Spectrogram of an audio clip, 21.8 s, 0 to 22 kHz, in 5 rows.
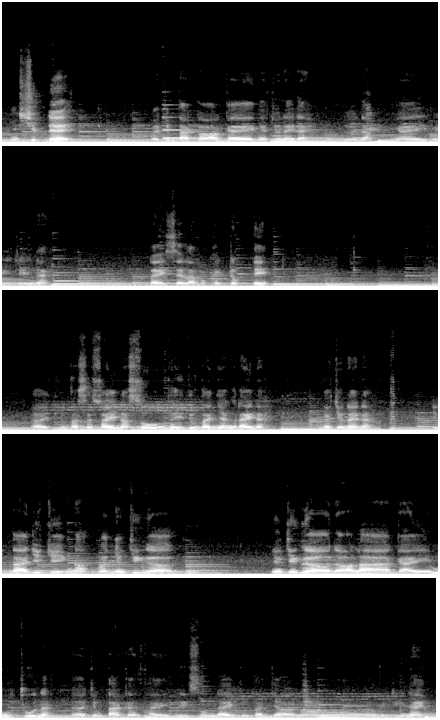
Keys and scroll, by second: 0.5 shift+d, 8.1 super+z, 15.2 g.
